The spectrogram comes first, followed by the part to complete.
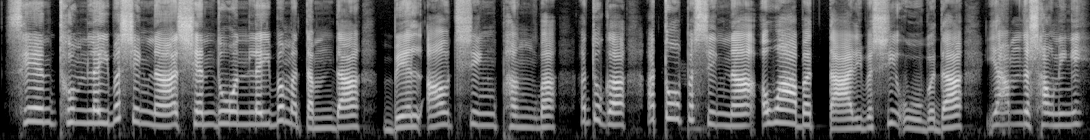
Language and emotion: Manipuri, angry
